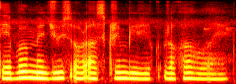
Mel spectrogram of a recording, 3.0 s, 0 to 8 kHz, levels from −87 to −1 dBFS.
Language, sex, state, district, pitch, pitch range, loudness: Hindi, female, Arunachal Pradesh, Papum Pare, 205 Hz, 195-210 Hz, -14 LUFS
